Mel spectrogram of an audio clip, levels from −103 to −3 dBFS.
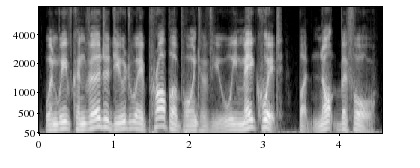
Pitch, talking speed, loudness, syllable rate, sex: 125 Hz, 210 wpm, -17 LUFS, 5.3 syllables/s, male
